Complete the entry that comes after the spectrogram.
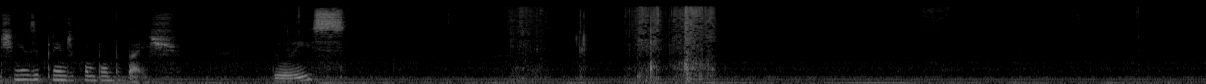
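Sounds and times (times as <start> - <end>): steady low hum: 0.0 - 12.0
yarn rustling and scraping: 0.5 - 12.0.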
